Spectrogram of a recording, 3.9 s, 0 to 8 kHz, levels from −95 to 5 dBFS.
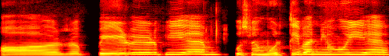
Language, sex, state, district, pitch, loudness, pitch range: Hindi, female, Uttar Pradesh, Gorakhpur, 230 Hz, -17 LUFS, 200-240 Hz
